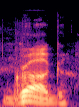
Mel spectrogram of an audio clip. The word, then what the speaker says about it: Grug: For me it was first first Jeremiah was saying stuff about Grug rhyming with Rug.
